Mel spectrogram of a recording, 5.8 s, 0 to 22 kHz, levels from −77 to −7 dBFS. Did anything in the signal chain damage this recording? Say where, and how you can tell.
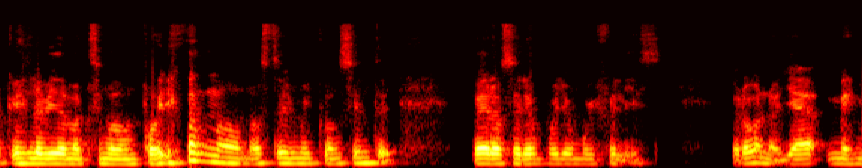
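Yes. At about 3.54 s the whole recording drops by about 5 dB in a single step, with the speech and the background falling together and staying down. That's the signature of the microphone volume stepped down at the call-processing stage: the software's input gain control most likely judged the mic too hot and pulled the device's input level in one move, rather than easing it down smoothly as a compressor would.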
